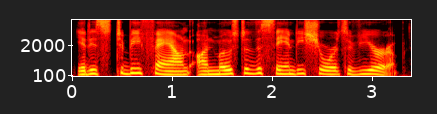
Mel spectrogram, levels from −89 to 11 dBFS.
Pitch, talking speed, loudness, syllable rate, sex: 195 Hz, 230 wpm, -17 LUFS, 5.3 syllables/s, female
